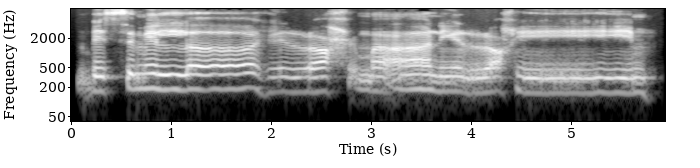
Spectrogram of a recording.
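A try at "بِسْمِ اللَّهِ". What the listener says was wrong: জি, সিনের মাখরাজ থেকে আলাদা হওয়ার সময় বাড়তি একটা আওয়াজ হচ্ছে, ওইটাকে কমাইতে হবে। অর্থাৎ বিস স এরকম না হয়ে নরম ভাবে আওয়াজটাকে মিলিয়ে যেতে হবে। অর্থাৎ বিসমিল্লাহ, বিসমিল্লাহ, এভাবে।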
